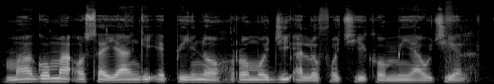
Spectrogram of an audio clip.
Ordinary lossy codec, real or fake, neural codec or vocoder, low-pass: none; real; none; none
